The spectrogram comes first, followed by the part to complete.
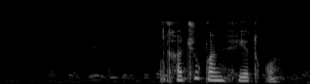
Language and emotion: Russian, neutral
